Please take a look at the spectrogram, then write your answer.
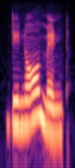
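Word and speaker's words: denouement: तो डी नाउ, इसका spelling आता है इसलिए इसे याद रखिए, DENOU, डिनाउ, ठीक है, डिनो ई, डिनोमेंट।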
